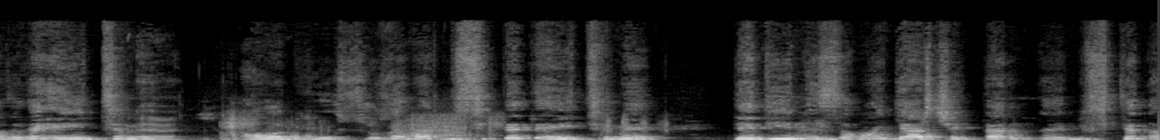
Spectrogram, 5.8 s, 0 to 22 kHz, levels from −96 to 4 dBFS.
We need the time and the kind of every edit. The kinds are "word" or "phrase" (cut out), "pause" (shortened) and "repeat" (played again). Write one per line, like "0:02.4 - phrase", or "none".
none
